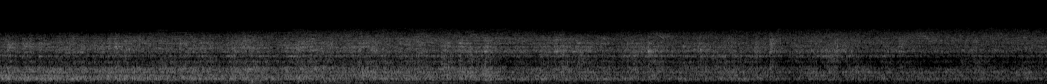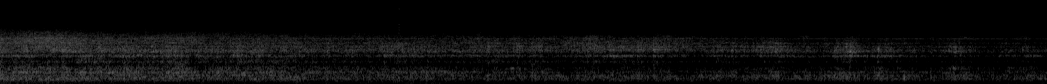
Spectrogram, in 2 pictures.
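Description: A train rumbles away in the distance and slowly fades.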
